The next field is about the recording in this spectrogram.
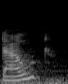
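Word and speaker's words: doubt: उच्चारण नहीं होता है, यानी जब भी टी से पहले बी आ जाती है तो बी साइलेंट होती है।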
